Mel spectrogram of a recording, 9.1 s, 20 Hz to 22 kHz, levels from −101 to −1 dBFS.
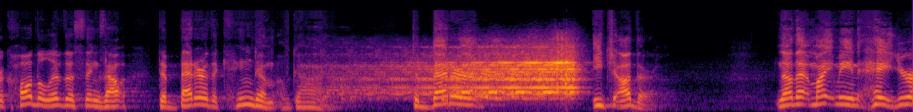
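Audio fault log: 0.00–2.53 s, channel delay (comb filtering): One channel arrives slightly late and the two are summed to mono. The sound is hollow and dull. The delay is around a tenth of a millisecond, which fits about four samples, so the first cancellation notch falls near 5 kHz.
3.15–6.12 s, feedback howl: Two devices share the room, and the microphone-to-loudspeaker loop gains level each trip. Repeats grow rather than fade and narrow to a tone near 3 kHz. The loop repeats roughly every 300 ms and the howl peaks about 9 dB above the speech.
5.57–5.67 s, lost packets rebuilt from error correction: There is no gap, because low-bitrate backup copies carried in following packets were decoded. The rebuilt 60 ms sounds rougher and noisier than its surroundings, which fits three lost packets. It falls inside the howl.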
